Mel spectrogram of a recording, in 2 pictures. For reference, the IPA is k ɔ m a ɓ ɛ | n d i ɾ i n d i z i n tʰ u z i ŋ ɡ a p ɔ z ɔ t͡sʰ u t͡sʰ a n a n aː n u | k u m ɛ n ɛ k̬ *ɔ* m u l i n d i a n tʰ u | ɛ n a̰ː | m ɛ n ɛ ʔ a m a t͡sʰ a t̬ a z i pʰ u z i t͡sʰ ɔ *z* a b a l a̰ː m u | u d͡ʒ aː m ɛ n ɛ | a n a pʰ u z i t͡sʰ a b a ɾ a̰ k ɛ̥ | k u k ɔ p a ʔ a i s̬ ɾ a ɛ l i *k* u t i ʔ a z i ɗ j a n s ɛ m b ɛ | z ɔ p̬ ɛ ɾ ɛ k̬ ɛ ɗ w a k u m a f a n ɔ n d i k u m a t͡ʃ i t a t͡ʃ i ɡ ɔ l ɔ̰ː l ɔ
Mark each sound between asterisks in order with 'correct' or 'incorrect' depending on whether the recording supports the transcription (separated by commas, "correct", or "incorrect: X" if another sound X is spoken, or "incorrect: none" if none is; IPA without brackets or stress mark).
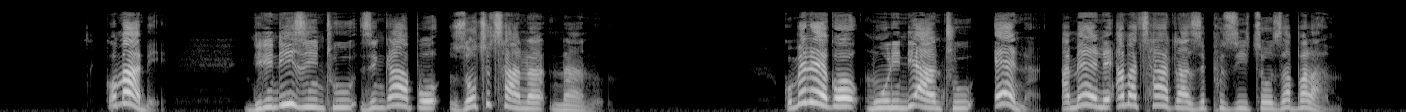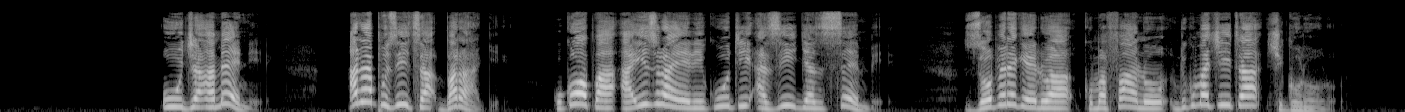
correct, correct, correct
